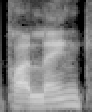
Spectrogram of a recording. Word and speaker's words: Palenque: Uh, I wonder about so you write about is it Palenque, is that how you pronounce yep, right?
